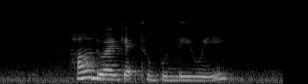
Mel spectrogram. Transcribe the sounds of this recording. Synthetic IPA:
hawduajɡɛtʰːubũndewe

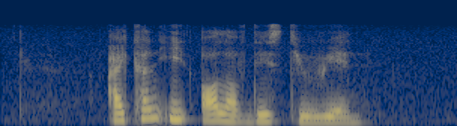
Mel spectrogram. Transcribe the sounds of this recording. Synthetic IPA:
ʔajkʰãnitɔlɔfdisdʰuɹiə̃n

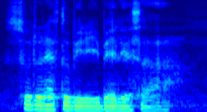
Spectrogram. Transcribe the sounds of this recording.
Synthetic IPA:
sodõnhɛftubiɹibɛləsa

